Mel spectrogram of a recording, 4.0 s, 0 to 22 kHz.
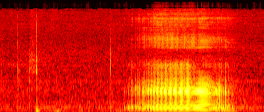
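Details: Pomeranian dog snoring, recorded 4 November 2015 in Hiroshima: quiet sniffs, then one long rasping snore of about a second and a half with a steady buzzy vibration, swelling and fading in a small indoor room.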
